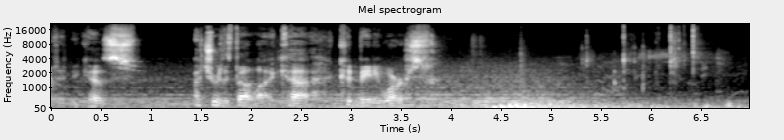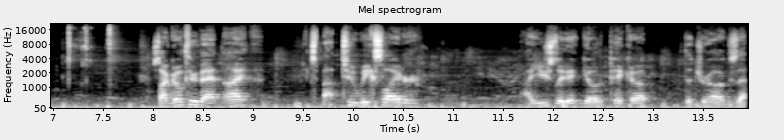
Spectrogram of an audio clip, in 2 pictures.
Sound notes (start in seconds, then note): 7.1 clicking; 7.2 gun cocking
